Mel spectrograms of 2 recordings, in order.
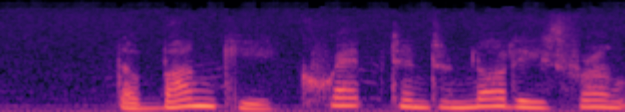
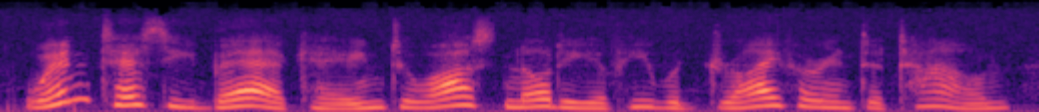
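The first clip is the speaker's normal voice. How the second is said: ordinary delivery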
